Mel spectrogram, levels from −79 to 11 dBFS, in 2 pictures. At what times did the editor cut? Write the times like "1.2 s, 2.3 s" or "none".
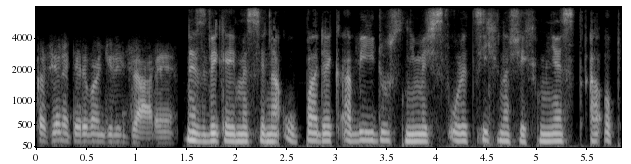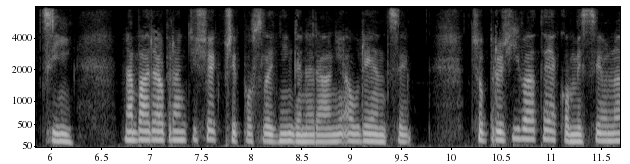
1.4 s, 4.1 s, 7.1 s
